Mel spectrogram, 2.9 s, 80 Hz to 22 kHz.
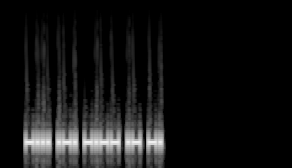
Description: Morse code, heard as a keyed tone, about 46 wpm, 700 Hz. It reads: BRYAN
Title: USA Common Names - 45wpm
